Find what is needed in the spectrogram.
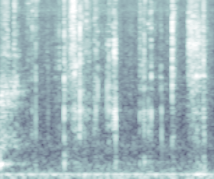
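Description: Faint rustling and a few light ticks of cardstock and paper pieces being handled, over a low steady hum.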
